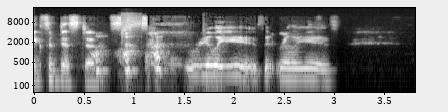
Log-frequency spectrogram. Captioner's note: laughs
